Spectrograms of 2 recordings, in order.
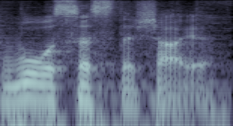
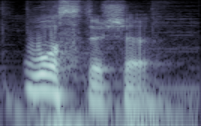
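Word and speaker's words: Worcestershire: time cuz this you any normal person would look at this and go yeah this is obviously going to be like War sest Shire right no cuz this is in the UK so it's going to be like waser waser right you did it perfect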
